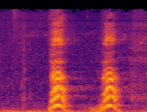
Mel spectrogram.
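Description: A dog barks twice in quick succession, each bark short and harmonic with a slight rising-falling pitch, followed by the start of a third bark over a low background hum.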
